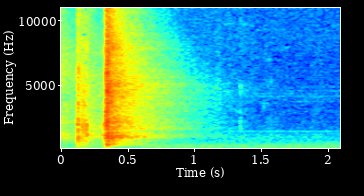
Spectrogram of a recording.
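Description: Pistol snapping into a clear Kydex holster: a soft click right at the start, then one sharp, loud click about a third of a second in as the gun seats. The click is the holster's retention engaging.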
